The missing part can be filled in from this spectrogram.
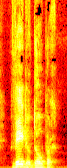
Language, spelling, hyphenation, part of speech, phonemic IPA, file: Dutch, wederdoper, we‧der‧do‧per, noun, /ˈʋeː.dərˌdoː.pər/, Nl-wederdoper.ogg
- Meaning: Anabaptist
